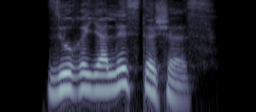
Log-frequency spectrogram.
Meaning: strong/mixed nominative/accusative neuter singular of surrealistisch
- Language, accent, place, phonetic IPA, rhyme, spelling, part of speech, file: German, Germany, Berlin, [zʊʁeaˈlɪstɪʃəs], -ɪstɪʃəs, surrealistisches, adjective, De-surrealistisches.ogg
